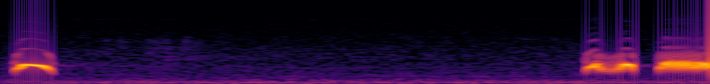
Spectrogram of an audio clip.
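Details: Spotted dove calling as a decoy for wild doves. A single falling coo, a pause, then two quick mellow coos leading into a sustained rolling, tremulous note.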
